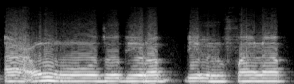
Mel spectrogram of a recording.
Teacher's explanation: namanya qolqolah kubro pantulannya lebih besar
